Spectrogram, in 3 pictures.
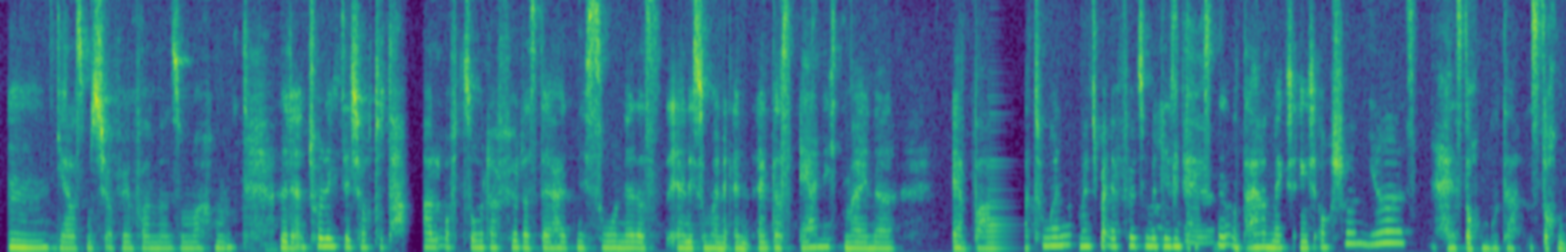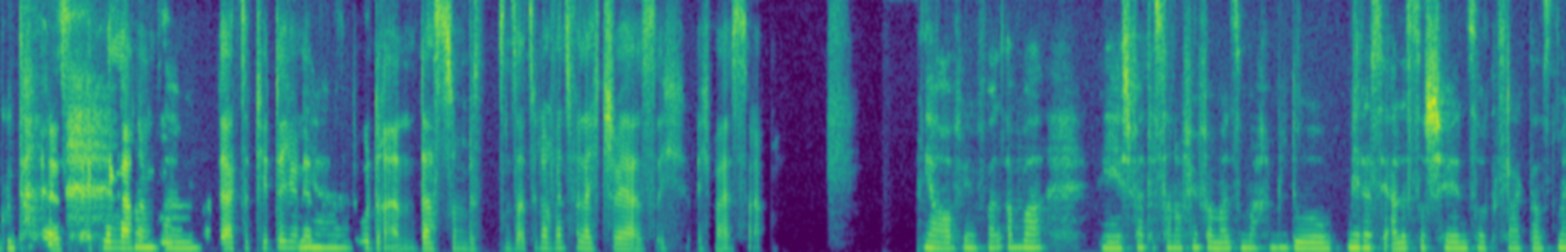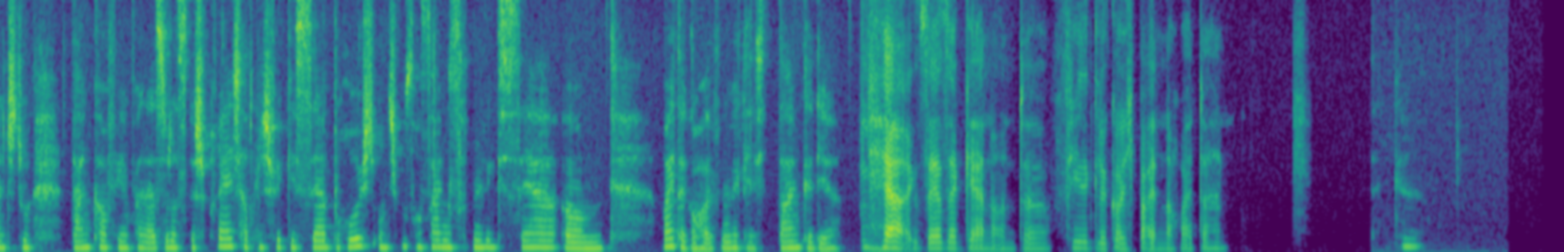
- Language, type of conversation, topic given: German, advice, Wie finde ich heraus, ob mein Partner meine Werte teilt?
- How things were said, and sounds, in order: static; distorted speech; other background noise; unintelligible speech; put-on voice: "ja"; laughing while speaking: "Guter"; snort; unintelligible speech; laughing while speaking: "Ja"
